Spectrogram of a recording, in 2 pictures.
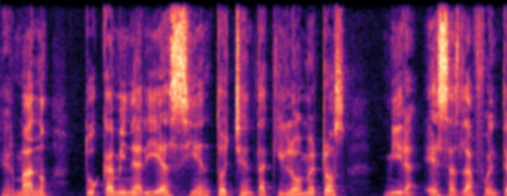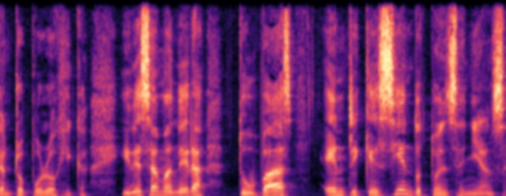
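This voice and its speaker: A man speaks in a fairly high pitch with an animated tone and lively intonation at a fairly slow pace. His loudness stays very even, and the background is quiet. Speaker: preacher teaching preachers. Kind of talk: sermon-style teaching with prayer. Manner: animated, fervent, exhorting the audience; rhetorical questions, emphatic repetition. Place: hall. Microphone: handheld.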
